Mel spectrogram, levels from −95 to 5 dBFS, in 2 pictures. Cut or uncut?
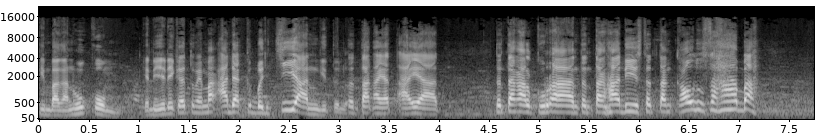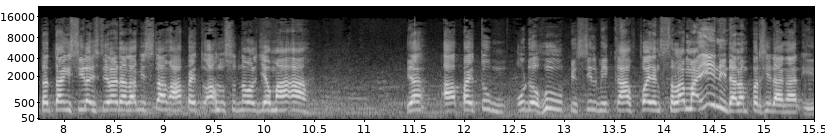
cut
